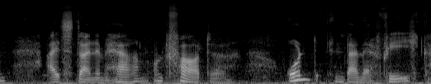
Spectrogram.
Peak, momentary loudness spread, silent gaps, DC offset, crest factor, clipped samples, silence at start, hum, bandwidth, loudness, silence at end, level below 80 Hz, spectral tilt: -10 dBFS; 16 LU; none; under 0.1%; 22 dB; under 0.1%; 0 s; none; 18.5 kHz; -31 LUFS; 0 s; -44 dBFS; -5 dB/octave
